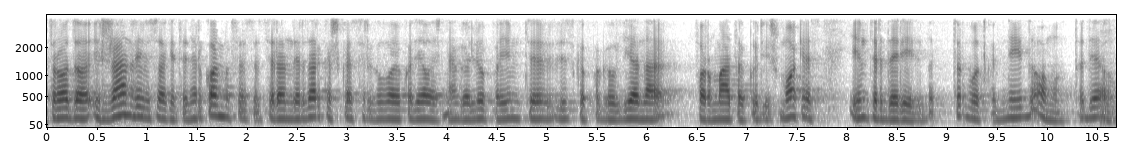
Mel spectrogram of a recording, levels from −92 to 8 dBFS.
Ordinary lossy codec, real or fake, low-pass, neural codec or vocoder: AAC, 32 kbps; real; 3.6 kHz; none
